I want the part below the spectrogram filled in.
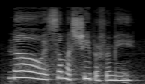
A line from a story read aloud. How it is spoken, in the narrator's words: she said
